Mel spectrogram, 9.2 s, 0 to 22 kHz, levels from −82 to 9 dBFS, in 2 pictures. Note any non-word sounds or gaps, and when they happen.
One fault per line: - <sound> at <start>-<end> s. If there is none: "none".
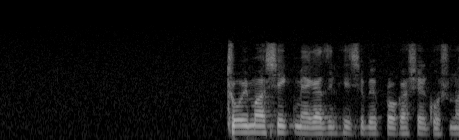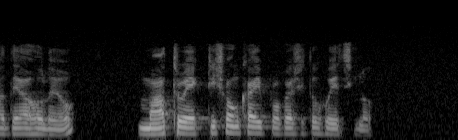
none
